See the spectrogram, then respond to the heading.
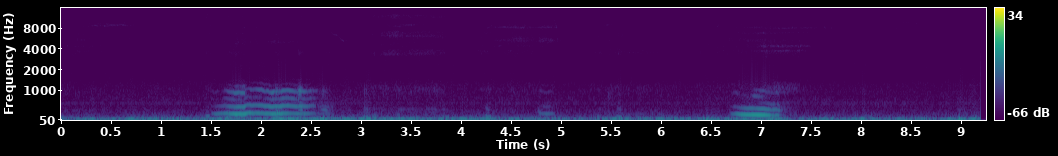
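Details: Two rescued cats, one a tuxedo cat, snoring in sleep: soft, low snoring breaths with a faint buzzy tone, heard twice over steady low room hum.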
